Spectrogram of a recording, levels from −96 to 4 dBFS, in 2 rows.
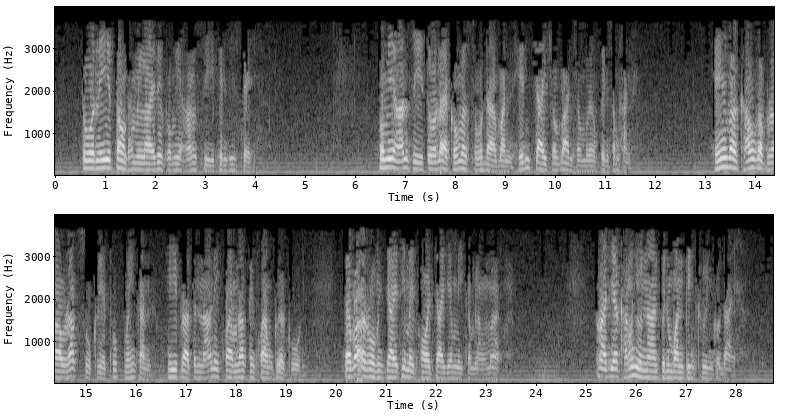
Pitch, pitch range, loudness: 135 Hz, 105-160 Hz, -18 LUFS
